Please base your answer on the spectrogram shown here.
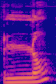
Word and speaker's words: lent: Et donc il est important, vous voyez lent l. Je ne prononce pas la dernière consonne, par contre lente, L e N T E, je prononce parce que c'est au féminin.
